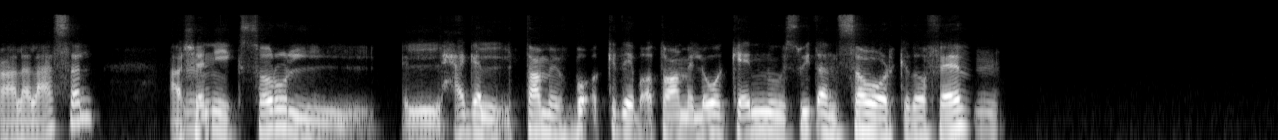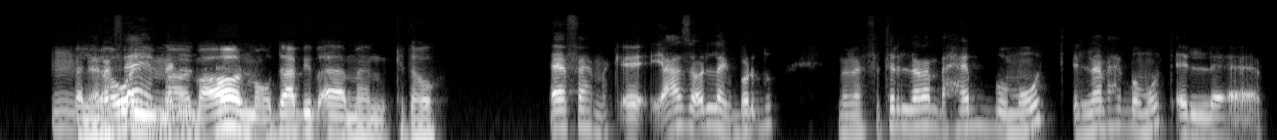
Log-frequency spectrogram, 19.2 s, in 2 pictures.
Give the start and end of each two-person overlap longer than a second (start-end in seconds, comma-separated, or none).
10.1-11.4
